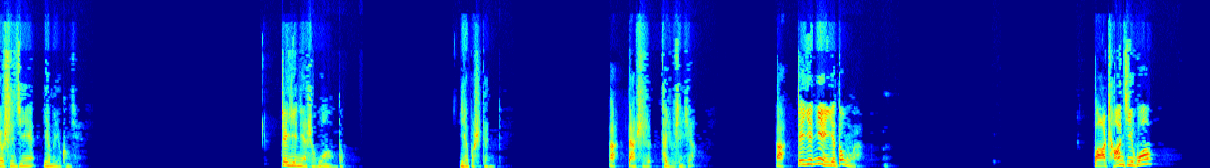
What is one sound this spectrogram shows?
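An elderly man speaks calmly through a clip-on microphone, with long pauses.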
